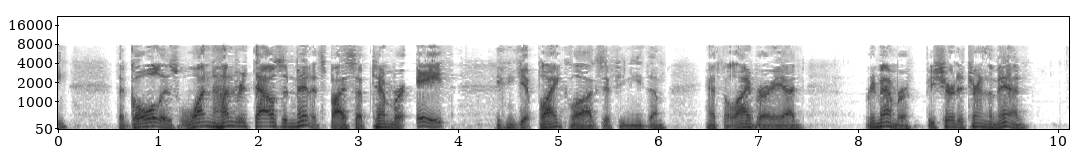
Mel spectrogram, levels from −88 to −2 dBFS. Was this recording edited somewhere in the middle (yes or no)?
yes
